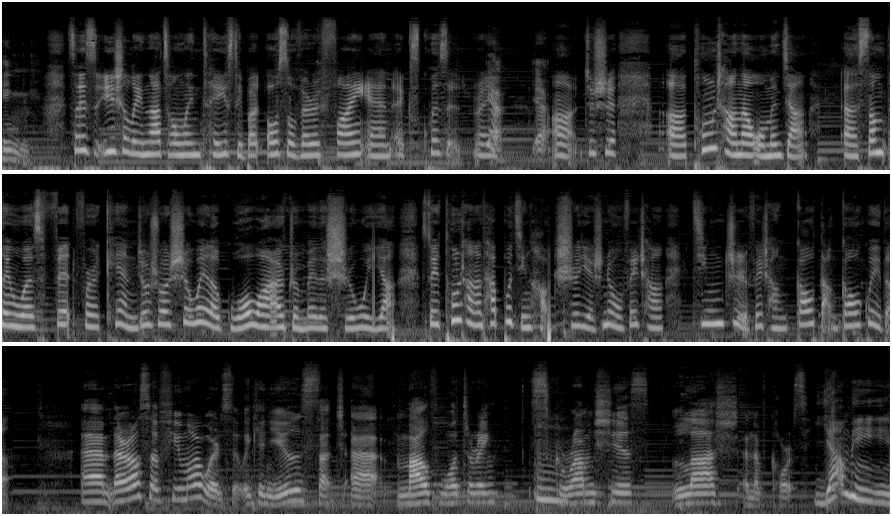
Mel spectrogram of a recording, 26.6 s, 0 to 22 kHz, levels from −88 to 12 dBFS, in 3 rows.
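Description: Two loud pops sit on top of the audio: a double pop from 12.60 to 12.82 s, roughly 10 dB above the signal, then a single louder one from 14.35 to 14.38 s, about 20 dB above it. The sound continues underneath. The likely cause is a voltage step from a plug, switch, static discharge or driver glitch.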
